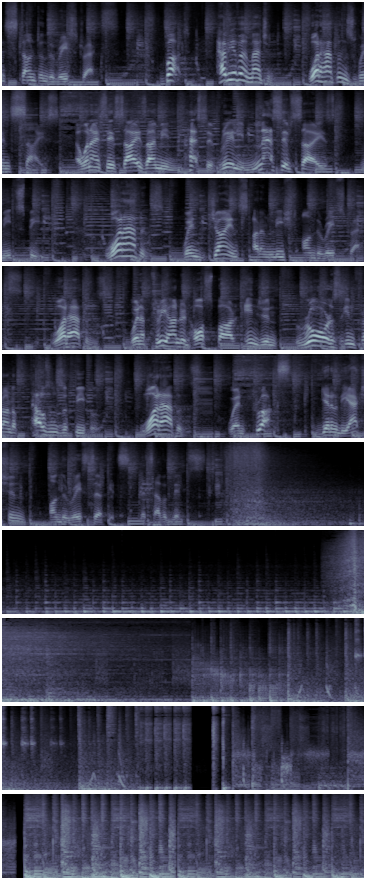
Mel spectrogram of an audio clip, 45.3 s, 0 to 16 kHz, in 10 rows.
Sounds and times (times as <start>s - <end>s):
Speech: 0.0s - 1.3s, 2.0s - 9.6s, 10.4s - 25.2s
Music: 0.0s - 45.2s.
